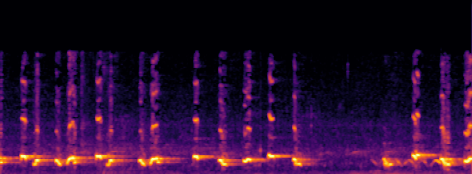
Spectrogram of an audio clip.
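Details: Caged sooty-headed bulbul in a mini aviary, morning: bubbly two-part phrases, a clear fluty note dropping into a warbled lower note, repeated about twice a second with a short gap near the end.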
